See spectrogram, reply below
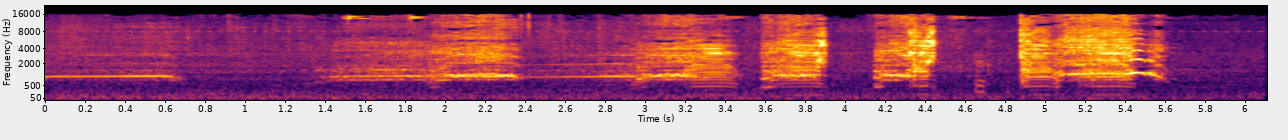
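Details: Geese in real life: a long flat nasal note, then several loud, harsh honks in clustered bursts separated by brief pauses, with a low background rumble.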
